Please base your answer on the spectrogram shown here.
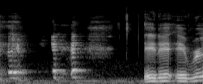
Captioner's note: laughs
